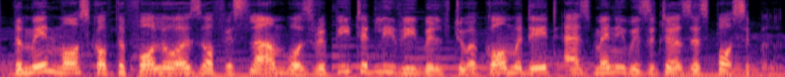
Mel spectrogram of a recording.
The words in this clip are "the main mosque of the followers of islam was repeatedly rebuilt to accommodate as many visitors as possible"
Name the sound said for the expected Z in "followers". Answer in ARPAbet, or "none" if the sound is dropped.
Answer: Z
